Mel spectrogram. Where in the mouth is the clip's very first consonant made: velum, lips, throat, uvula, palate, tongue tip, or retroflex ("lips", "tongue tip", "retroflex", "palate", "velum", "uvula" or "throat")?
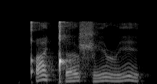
uvula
